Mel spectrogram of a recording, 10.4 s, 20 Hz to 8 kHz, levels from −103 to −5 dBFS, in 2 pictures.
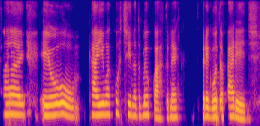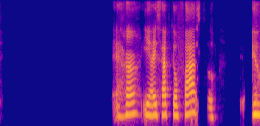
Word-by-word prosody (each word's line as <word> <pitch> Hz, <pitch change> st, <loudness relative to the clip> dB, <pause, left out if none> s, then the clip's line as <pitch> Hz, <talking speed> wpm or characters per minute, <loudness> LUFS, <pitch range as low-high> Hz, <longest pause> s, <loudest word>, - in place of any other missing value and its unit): ai, 210 Hz, -1 st, +2 dB, 0.3 s
eu, 195 Hz, -3 st, +3 dB, 0.2 s
caiu 200 Hz, +1 st, +2 dB
a 210 Hz, -, 0 dB
cortina 210 Hz, -2 st, -5 dB
do 185 Hz, -, -8 dB
meu 200 Hz, +1 st, -2 dB
quarto, 160 Hz, -4 st, -4 dB
né? 160 Hz, 0 st, -3 dB, 0.4 s
Despregou 170 Hz, -2 st, +3 dB
da 165 Hz, +1 st, -1 dB
parede. 155 Hz, -, -1 dB, 2.3 s
Aham. 205 Hz, +5 st, -1 dB
E 205 Hz, -, 0 dB
aí, 195 Hz, +1 st, +2 dB
sabe 205 Hz, 0 st, +2 dB
o 210 Hz, -, -29 dB
que 210 Hz, -, +1 dB
eu 190 Hz, -, +3 dB
faço? 215 Hz, +5 st, +3 dB, 1.0 s
Eu 210 Hz, 0 st, +4 dB
200 Hz, 120 wpm, -26 LUFS, 170-210 Hz, 2.3 s, Eu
